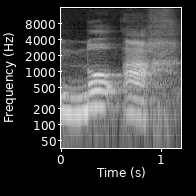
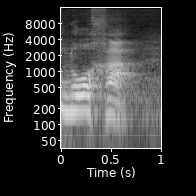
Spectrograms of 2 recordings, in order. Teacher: Uma vogal adicional é inserida furtivamente e vai alterar um pouco a pronúncia. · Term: patar furtivo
